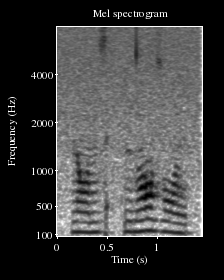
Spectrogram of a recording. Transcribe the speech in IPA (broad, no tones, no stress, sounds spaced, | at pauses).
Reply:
ɳ ɔ̃ n z ɛ̰ n d ɔ̃ zˤ ũ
